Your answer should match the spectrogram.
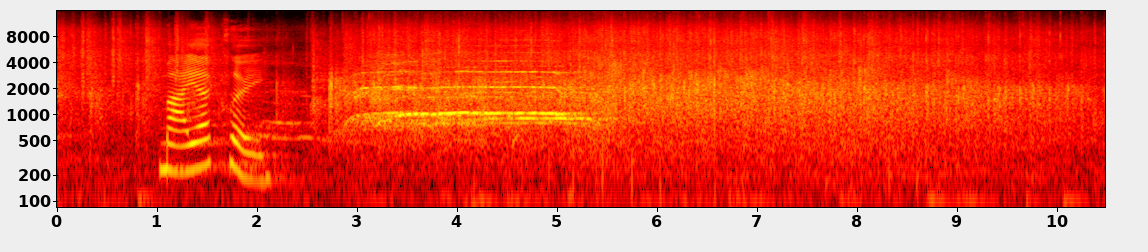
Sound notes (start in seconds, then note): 2.2 applause, cheering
